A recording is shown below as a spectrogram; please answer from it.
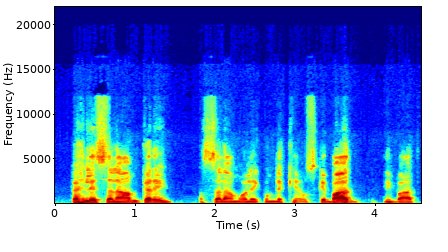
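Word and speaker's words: السلام عليكم: meme अल सलाम वालेकुम उसको जब हम लाम को साइलेंट कर देते हैं तो वह अस्सलाम वालेकुम हो जाता है लेकिन लाम वो अपनी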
